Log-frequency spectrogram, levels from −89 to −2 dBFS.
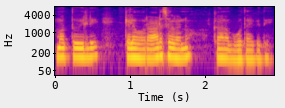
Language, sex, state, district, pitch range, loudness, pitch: Kannada, male, Karnataka, Koppal, 140-155 Hz, -15 LUFS, 145 Hz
